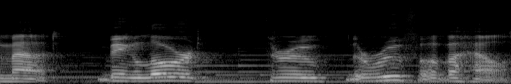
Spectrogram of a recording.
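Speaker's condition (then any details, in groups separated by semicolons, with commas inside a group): ALS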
